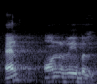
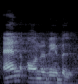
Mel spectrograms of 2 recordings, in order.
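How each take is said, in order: First: Slow "एन ऑनरेबल" with silent h; an honourable, h silent. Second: Slow "एन ऑनरेबल", no h sound; "ऑनरेबल" begins on the vowel; an honourable, h silent. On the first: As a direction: say "एन ऑनरेबल" dropping the h, drawn out. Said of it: "H silent रहता है इसमें". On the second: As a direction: stretch "एन ऑनरेबल" and keep the h silent. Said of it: "तो क्या होगा". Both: Shown as a demonstration.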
